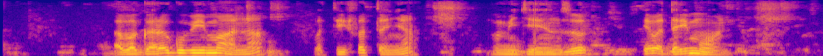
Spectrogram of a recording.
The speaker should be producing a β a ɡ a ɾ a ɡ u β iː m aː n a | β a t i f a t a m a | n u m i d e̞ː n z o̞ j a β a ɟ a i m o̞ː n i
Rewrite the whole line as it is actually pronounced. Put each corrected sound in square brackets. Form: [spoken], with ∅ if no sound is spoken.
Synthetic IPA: a β a ɡ a ɾ a ɡ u β iː m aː n a | β a t i f a t a [ɲ] a | [m] u m i [ɟ] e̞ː n z o̞ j a β a [d] a i m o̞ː n i

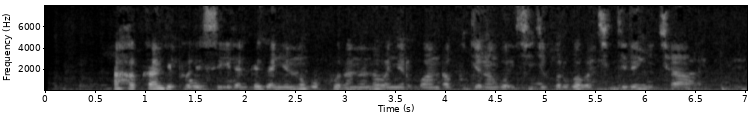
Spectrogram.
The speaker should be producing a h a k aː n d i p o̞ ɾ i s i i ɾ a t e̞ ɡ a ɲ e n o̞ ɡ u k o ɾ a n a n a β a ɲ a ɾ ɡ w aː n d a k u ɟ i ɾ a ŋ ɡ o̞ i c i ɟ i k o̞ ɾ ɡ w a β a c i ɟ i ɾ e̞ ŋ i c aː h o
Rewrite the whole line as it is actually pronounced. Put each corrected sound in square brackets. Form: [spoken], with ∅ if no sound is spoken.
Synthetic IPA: a h a k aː n d i p o̞ ɾ i s i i ɾ a t e̞ ɡ a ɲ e n o̞ ɡ u k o ɾ a n a n a β a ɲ a ɾ ɡ w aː n d a k u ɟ i ɾ a ŋ ɡ o̞ i c i ɟ i k o̞ ɾ ɡ w a β a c i ɟ i ɾ e̞ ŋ i c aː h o

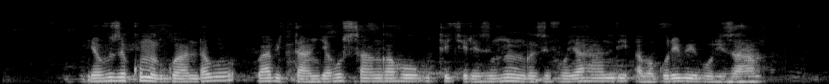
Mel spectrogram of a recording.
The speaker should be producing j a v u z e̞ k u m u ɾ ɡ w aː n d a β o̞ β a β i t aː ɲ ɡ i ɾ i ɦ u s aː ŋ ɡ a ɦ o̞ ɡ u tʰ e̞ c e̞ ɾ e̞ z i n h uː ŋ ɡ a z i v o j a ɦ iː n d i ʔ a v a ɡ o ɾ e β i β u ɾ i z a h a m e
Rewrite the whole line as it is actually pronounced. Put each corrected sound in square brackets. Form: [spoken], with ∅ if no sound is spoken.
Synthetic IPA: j a v u z e̞ k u m u ɾ ɡ w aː n d a β o̞ β a β i t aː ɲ [ɟ] i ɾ [a] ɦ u s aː ŋ ɡ a ɦ o̞ ɡ u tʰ e̞ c e̞ ɾ e̞ z i n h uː ŋ ɡ a z i v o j a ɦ [aː] n d i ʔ a [β] a ɡ o ɾ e β i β u ɾ i z a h a m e

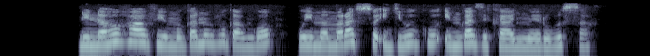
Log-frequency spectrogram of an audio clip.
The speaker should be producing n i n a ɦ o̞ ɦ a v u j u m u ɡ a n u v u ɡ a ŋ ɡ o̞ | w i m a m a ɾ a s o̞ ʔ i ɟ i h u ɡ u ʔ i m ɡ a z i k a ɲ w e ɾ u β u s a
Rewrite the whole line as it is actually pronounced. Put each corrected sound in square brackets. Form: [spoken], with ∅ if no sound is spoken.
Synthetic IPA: n i n a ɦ o̞ ɦ a v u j u m u ɡ a n u v u ɡ a ŋ ɡ o̞ | w i m a m a ɾ a s o̞ ʔ i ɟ i h u ɡ u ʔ i m ɡ a z i k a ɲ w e ɾ u β u s a

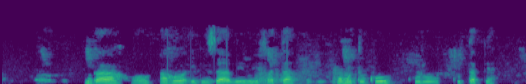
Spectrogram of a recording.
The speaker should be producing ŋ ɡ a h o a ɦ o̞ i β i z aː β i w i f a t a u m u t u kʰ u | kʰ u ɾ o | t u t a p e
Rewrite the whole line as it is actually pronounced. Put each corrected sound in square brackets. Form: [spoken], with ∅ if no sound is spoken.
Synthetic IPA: ŋ ɡ a h o a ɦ o̞ i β i z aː β i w i f a t a u m u t u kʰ u | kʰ u ɾ [u] | [k] u t a p e

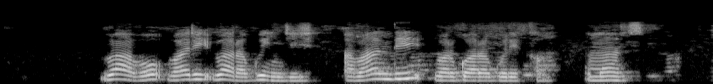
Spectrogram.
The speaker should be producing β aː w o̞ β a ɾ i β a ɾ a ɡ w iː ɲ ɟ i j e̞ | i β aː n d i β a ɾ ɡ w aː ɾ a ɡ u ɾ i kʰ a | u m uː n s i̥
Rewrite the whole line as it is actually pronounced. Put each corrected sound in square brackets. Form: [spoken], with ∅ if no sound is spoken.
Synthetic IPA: β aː [β] o̞ β a ɾ i β a ɾ a ɡ w iː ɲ ɟ i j e̞ | [a] β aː n d i β a ɾ ɡ w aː ɾ a ɡ u ɾ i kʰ a | u m uː n s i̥

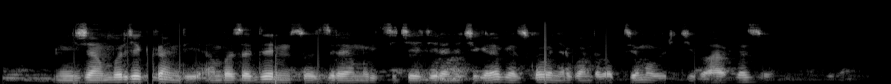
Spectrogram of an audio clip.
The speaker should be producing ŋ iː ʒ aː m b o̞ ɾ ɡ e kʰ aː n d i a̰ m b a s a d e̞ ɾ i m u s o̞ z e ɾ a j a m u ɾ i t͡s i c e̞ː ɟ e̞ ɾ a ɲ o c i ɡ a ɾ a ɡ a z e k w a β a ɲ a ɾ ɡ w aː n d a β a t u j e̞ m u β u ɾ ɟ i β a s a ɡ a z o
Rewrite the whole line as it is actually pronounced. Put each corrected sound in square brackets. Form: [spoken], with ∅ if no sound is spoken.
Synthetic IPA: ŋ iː ʒ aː m b o̞ ɾ [ɟ] e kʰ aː n d i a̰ m b a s a d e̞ ɾ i m u s o̞ z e ɾ a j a m u ɾ i t͡s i c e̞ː ɟ e̞ ɾ a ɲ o c i ɡ a ɾ a ɡ a z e k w a β a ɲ a ɾ ɡ w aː n d a β a t u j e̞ m u β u ɾ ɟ i β a [h] a ɡ a z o

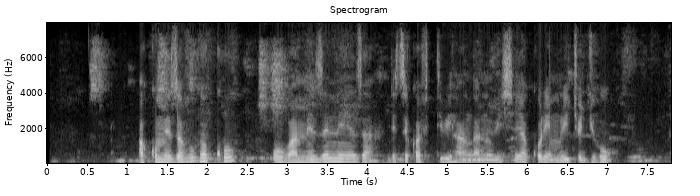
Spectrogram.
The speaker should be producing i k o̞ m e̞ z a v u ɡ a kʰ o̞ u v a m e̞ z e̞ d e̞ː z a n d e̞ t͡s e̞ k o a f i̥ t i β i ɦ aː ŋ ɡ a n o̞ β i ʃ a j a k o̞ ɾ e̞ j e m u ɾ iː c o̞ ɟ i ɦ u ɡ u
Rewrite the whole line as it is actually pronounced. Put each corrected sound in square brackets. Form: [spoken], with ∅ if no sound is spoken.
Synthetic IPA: [a] k o̞ m e̞ z a v u ɡ a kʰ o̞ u [β] a m e̞ z e̞ [n] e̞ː z a n d e̞ t͡s e̞ k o a f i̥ t i β i ɦ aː ŋ ɡ a n o̞ β i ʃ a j a k o̞ ɾ e̞ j e m u ɾ iː c o̞ ɟ i ɦ u ɡ u

